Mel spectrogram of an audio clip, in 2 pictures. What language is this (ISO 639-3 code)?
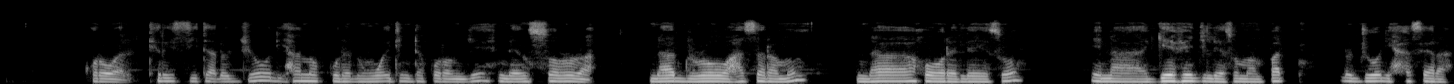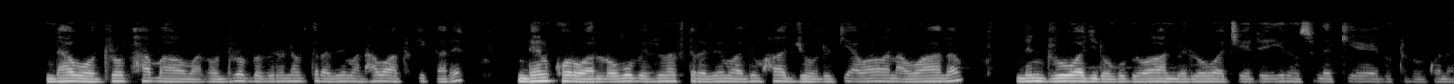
ful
